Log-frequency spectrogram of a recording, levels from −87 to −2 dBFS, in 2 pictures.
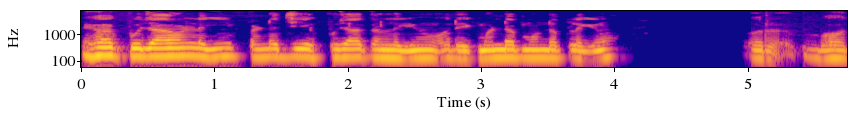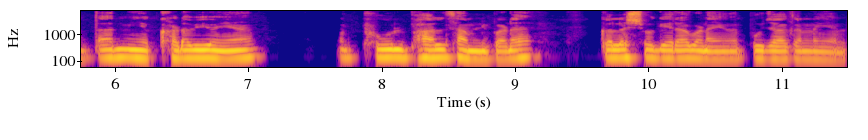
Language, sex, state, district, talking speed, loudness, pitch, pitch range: Garhwali, male, Uttarakhand, Uttarkashi, 165 wpm, -18 LUFS, 135 Hz, 130-145 Hz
